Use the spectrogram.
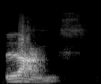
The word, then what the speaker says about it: lungs: Bien, vamos a, en estos tres últimos pares, en principio, lungs, ¿sí? Vienen de A2, es donde se produce el intercambio gaseoso. Estamos hablando de los pulmones, ¿sí? Lungs. La G no se pronuncia, ¿sí?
